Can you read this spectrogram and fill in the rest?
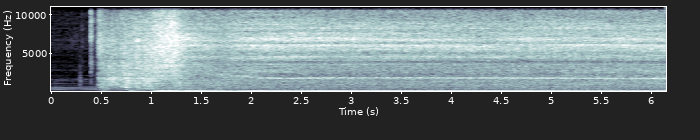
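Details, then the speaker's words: BMW E46 330Ci Clubsport, M54 engine, off the road 7 years, after replacing a leaking intake boot: starter whirrs, engine catches into a lumpy uneven idle with a recurring stumble; misfire still present. "Nope. Still fucked. So what I'm now gonna do is just go through a process of elimination and try and work out which cylinder has the misfire."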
